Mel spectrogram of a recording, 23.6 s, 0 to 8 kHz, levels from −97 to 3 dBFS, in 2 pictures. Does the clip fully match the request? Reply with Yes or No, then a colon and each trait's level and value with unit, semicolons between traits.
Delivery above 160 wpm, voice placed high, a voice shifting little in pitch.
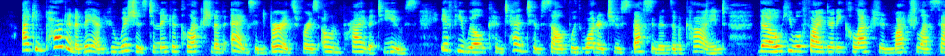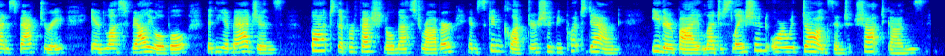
No: average, 175 wpm; high, 225 Hz; average, 4.3 semitones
